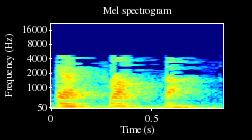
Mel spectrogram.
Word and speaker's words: Ephrathah: "But you, Bethlehem Ephrathah," that's how to pronounce it, Ephrathah. I worked on that for a while because that's a toughie.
